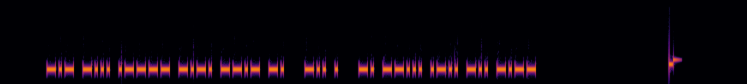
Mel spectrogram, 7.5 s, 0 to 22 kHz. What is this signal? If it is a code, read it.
Morse code, heard as a keyed tone, about 42 wpm, 700 Hz. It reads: KB1CQN DE N7LDY
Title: USA Callsign DE Callsign 40wpm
